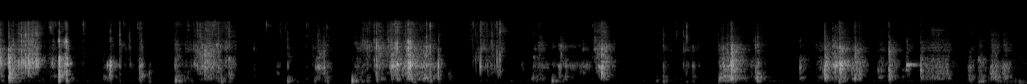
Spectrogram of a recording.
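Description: An Upper Deck hockey card box being torn open by hand and its foil-wrapped packs pulled out and stacked. The result is an irregular run of crinkling and crackling from foil wrappers and cardboard.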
